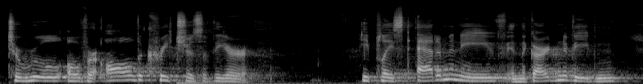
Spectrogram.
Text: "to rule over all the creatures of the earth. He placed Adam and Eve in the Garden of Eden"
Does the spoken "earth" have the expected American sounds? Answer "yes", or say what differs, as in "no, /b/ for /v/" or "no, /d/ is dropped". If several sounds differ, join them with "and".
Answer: yes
